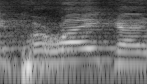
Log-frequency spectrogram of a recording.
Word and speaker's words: Peraica: i didn't think so my name is pereika it rhymes with america can you remember that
